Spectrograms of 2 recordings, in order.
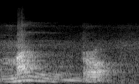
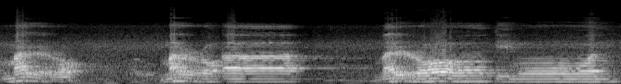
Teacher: nun matinya itu di khol atau dikosongin, langsung masuk kepada huruf ro-nya, marro. Jangan dibaca manro, tapi dibacanya manro, tapi dibacanya marro. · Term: idgham bila gunnah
